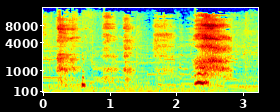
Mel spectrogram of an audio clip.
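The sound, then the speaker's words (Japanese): Heavy, rough breathing from one person: a series of ragged, wheezy breaths with a short catch early on and a louder gasping breath near the end. “呼吸がね、ちょっと荒いね。”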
